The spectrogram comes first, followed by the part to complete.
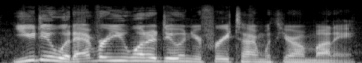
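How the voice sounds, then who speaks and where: A livestream host from Missouri, United States, speaks in a fairly high, sing-song voice that's rapid-fire, pushed, and bright. He chats casually and opinionatedly with viewers, answering them on a close desktop USB microphone.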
